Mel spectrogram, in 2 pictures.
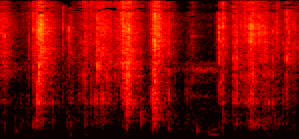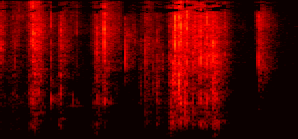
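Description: Wrapper of a Topps Match Attax trading-card pack being pulled open by hand: irregular crinkling and crackling, dying away about five seconds in.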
